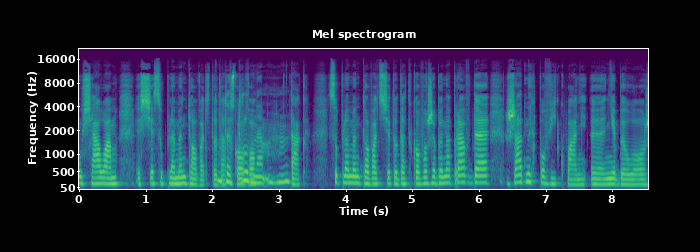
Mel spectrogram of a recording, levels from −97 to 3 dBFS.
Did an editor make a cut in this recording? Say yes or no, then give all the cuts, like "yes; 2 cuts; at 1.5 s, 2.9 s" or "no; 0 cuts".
no; 0 cuts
